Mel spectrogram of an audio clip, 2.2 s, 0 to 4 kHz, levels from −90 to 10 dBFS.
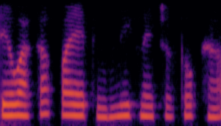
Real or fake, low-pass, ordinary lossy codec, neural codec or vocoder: fake; 3.6 kHz; Opus, 32 kbps; codec, 16 kHz, about 1 kbps, DyCAST, with the encoder's durations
